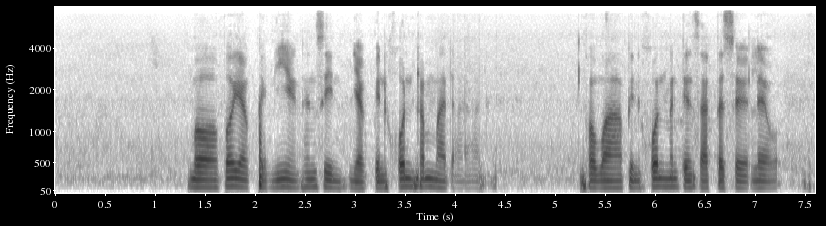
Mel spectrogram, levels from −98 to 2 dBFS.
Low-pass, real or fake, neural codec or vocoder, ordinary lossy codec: 7.2 kHz; fake; codec, 16 kHz, 8 kbps, FunCodec, trained on Chinese and English, 25 frames a second; none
